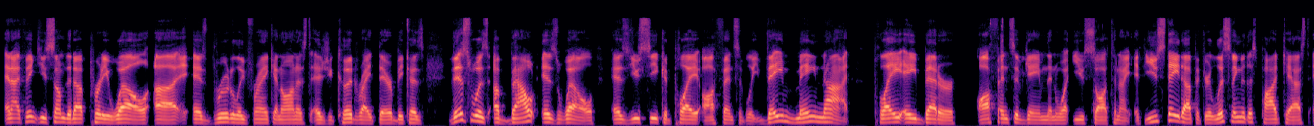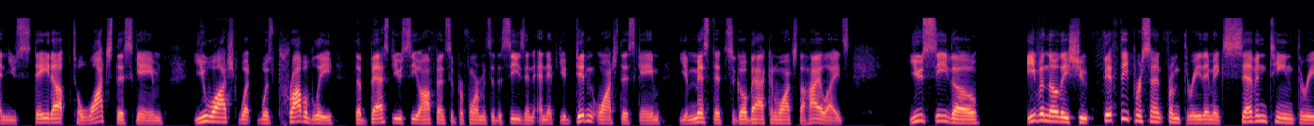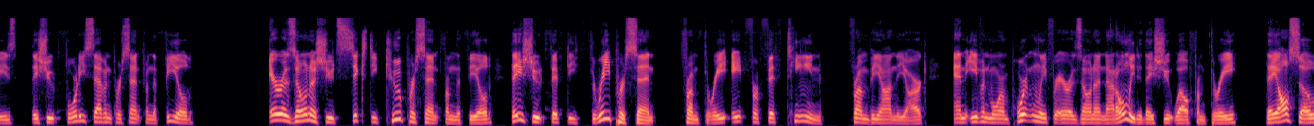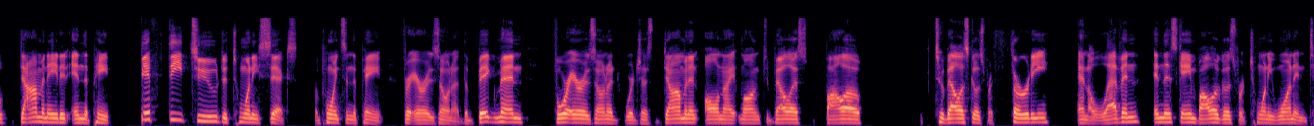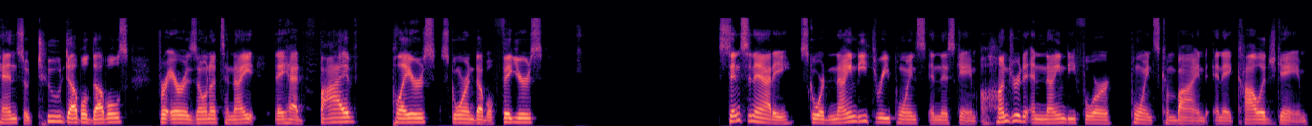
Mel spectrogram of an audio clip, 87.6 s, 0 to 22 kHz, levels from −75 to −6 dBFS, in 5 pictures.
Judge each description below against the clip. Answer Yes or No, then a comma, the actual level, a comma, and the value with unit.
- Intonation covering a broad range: No, average, 4.0 semitones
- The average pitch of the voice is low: Yes, low, 115 Hz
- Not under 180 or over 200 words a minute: No, average, 145 wpm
